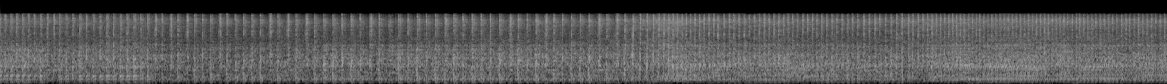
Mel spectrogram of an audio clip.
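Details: Snapper mower small engine: fast, rattly firing beat that swells and fades unevenly instead of holding steady, running rough; owner suspects the governor is out of adjustment.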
